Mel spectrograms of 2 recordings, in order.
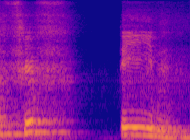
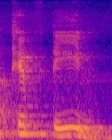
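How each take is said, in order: First: फ़िफ़्टीन slowly broken as फ़िफ़, pause, टीन; split into syllables. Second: Said in the usual way. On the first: Shown as a demonstration. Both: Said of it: "तो इस तरीके से".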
